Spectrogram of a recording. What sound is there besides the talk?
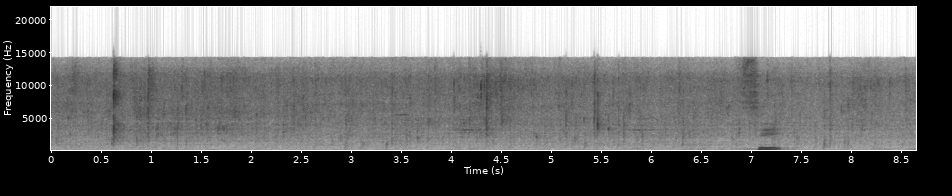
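garlic cloves frying in oil for amla pickle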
